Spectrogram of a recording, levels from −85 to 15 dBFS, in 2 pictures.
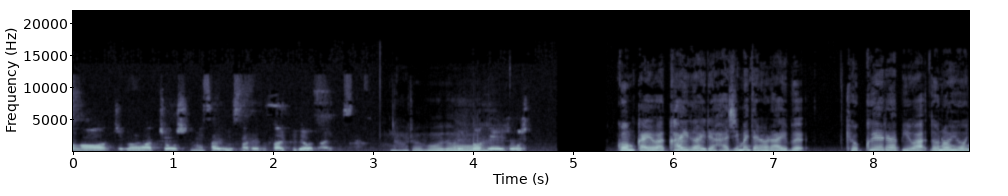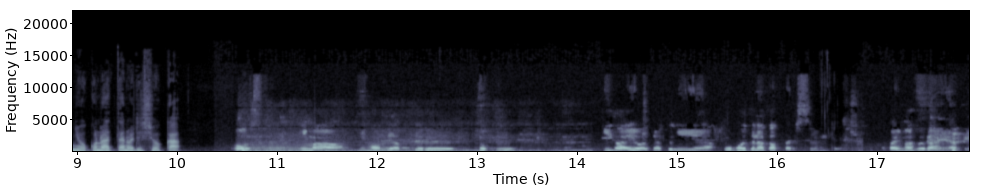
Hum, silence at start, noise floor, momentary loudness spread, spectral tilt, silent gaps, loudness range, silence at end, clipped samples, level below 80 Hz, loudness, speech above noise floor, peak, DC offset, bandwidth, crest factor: none; 0 s; -42 dBFS; 13 LU; -5 dB/octave; 4.85-5.33 s; 2 LU; 0 s; under 0.1%; -64 dBFS; -19 LUFS; 24 dB; -4 dBFS; under 0.1%; 15 kHz; 16 dB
